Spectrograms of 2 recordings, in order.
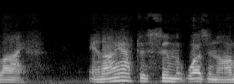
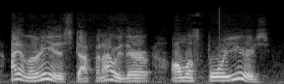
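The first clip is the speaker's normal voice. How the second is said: incredulous protest; 5 semitones higher than usual. Retold or imitated. Retold own incredulous protest.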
